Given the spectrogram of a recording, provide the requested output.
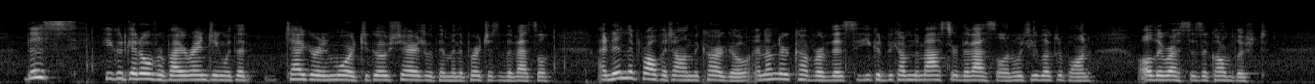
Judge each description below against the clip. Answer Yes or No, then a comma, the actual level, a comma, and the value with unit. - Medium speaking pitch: No, high, 205 Hz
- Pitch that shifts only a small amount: Yes, narrow, 2.1 semitones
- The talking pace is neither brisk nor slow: No, fast, 240 wpm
